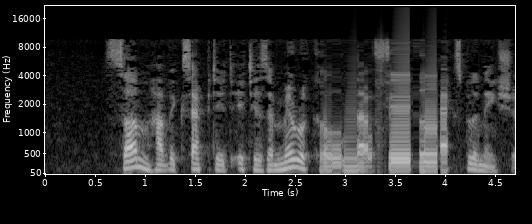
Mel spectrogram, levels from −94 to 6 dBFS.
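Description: Throughout, the speech is dull and smeared, plainly audible AAC compression damage, likely from AAC-LC at a low bitrate around 32 kbps. From 2.76 to 4.02 s, after "accepted it as a", a rigid 100 Hz metallic buzz sets in: robotic sound, likely from repeated short buffers, with about 10 ms chunks looped through most of the span.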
